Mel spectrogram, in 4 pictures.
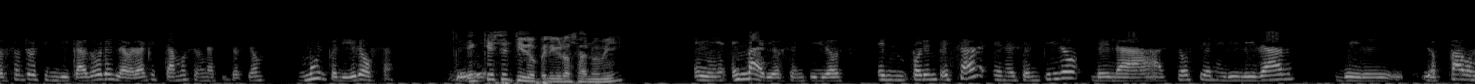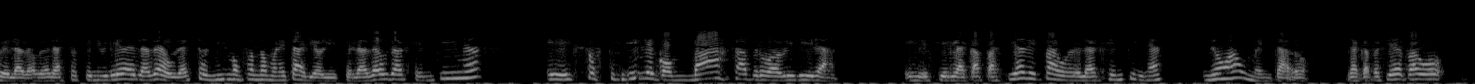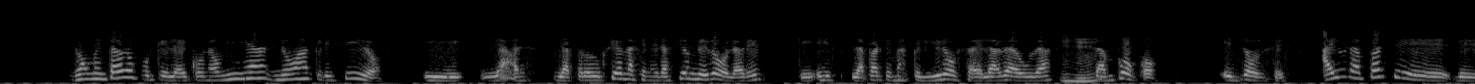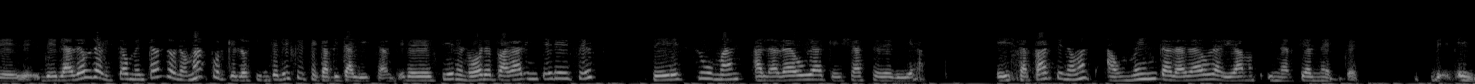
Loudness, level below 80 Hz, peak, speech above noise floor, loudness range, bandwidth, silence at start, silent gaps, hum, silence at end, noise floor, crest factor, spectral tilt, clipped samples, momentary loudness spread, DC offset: -36 LUFS; -60 dBFS; -18 dBFS; 23 dB; 2 LU; 4.8 kHz; 0 s; none; none; 0 s; -58 dBFS; 18 dB; -4.5 dB/octave; under 0.1%; 9 LU; under 0.1%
